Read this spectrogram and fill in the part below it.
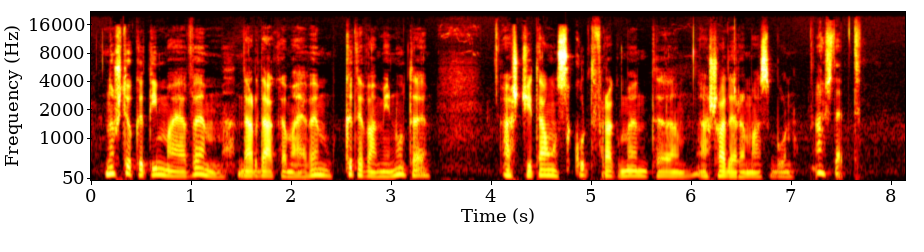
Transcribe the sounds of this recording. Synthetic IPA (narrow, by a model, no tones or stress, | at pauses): nuʃt̪iukɨt̪ːimpmajave̞md̪ard̪akəmajave̞mkɨt̪e̞vaminut̪e̞ | aʃt͡ʃit̪aunskurt̪fɾʔaɡme̞nt̪a̰ʃad̪e̞ɾəmasbunaʃt̪ḛp̚t̪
